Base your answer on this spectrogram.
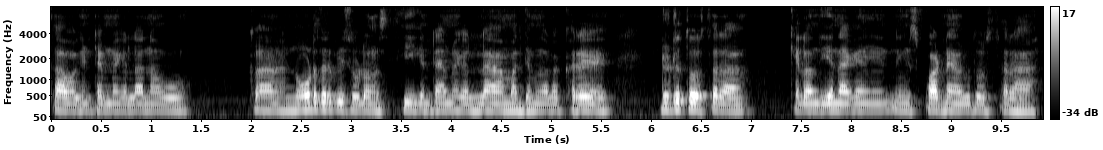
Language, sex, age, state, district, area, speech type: Kannada, male, 30-45, Karnataka, Gulbarga, urban, spontaneous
